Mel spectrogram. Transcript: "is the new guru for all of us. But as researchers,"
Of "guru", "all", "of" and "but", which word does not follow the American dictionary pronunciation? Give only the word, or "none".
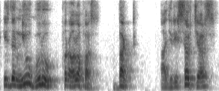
of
